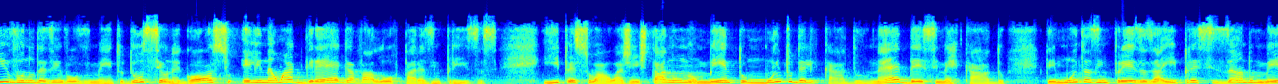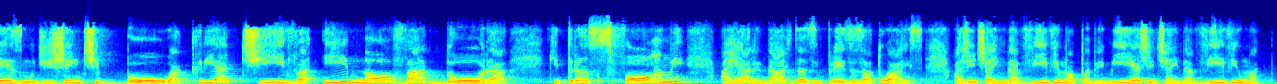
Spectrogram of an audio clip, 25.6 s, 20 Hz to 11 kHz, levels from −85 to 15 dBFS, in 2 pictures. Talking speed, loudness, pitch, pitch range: 125 wpm, -14 LUFS, 220 Hz, 200-250 Hz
